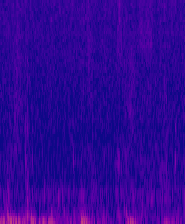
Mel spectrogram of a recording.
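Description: Faint footsteps, a few soft knocks over low room noise.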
